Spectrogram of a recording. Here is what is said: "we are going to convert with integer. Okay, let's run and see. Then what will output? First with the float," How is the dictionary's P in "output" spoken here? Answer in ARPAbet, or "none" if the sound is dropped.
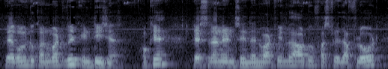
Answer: none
